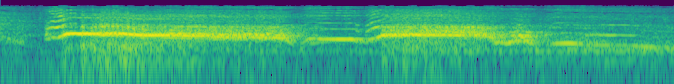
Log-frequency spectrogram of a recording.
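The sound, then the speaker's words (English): A woman lets out two loud, piercing screams: a long sustained shriek, then a brief break before a second scream that trails off and falls in pitch. “I knew it was my sister who had screamed.”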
